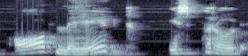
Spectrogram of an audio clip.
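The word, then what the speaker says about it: oblate spheroid: नाम है ऑब्लेट स्फेरॉइड ऑब्लेट स्फेरइड ऐसे स्टाइल में बोलिए ऑब्लेट स्फेरॉइड ठीक है हिंदी में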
